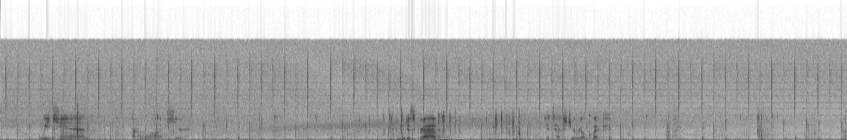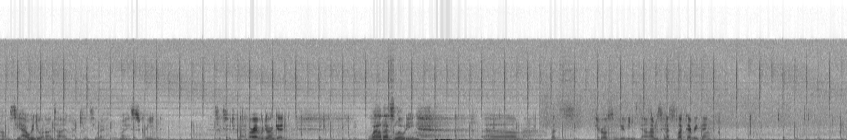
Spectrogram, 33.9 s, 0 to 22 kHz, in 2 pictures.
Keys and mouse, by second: 22.0-23.2 middle drag, 26.2-27.1 middle drag.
